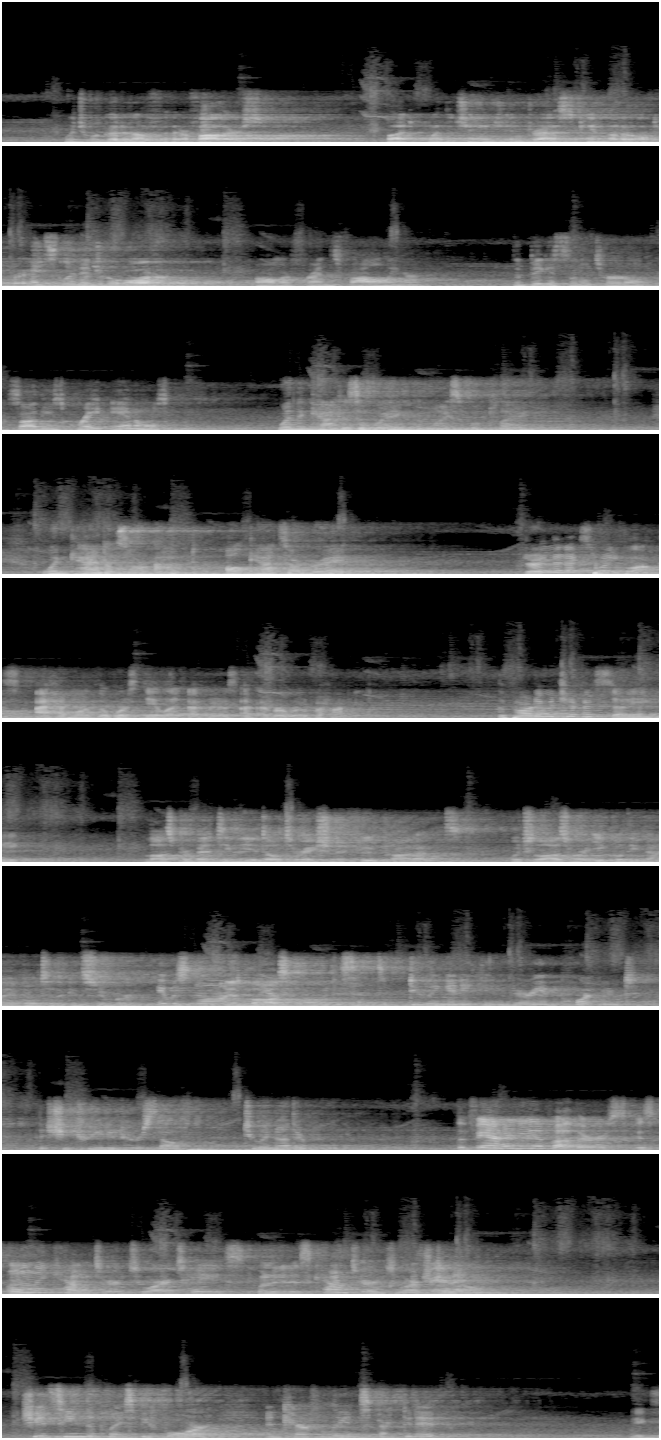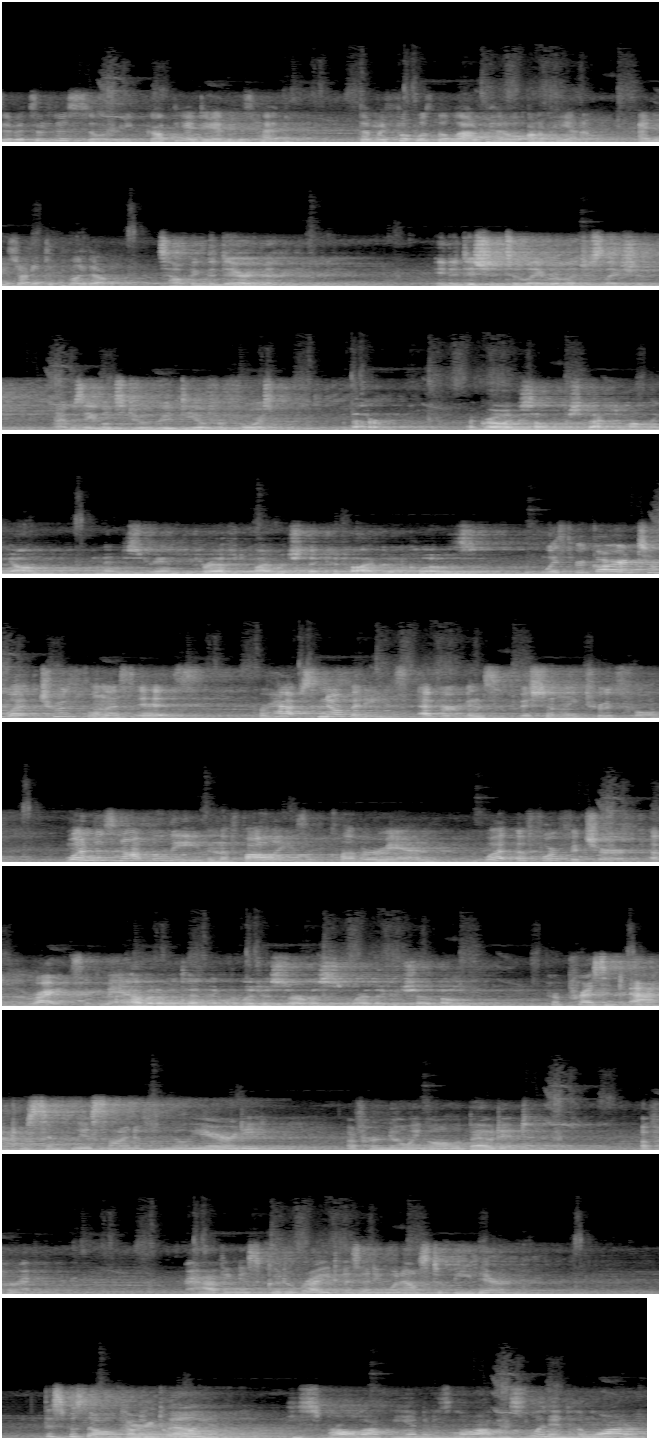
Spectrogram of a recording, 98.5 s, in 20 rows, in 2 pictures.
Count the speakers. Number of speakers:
7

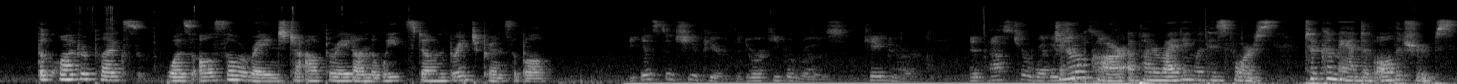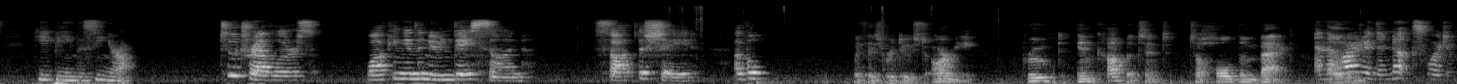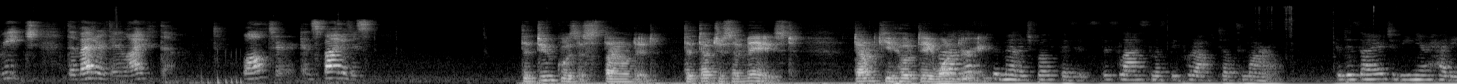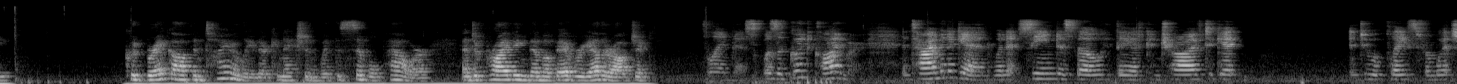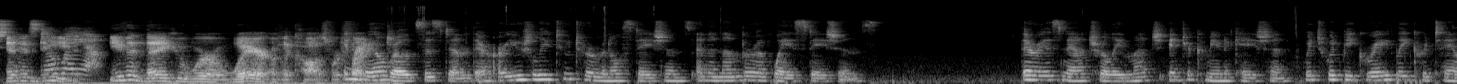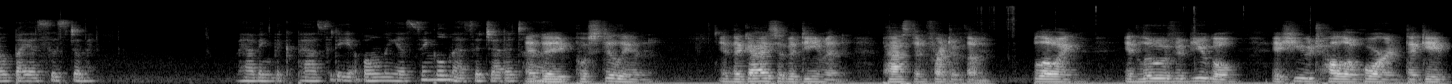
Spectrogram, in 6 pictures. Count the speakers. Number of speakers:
9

